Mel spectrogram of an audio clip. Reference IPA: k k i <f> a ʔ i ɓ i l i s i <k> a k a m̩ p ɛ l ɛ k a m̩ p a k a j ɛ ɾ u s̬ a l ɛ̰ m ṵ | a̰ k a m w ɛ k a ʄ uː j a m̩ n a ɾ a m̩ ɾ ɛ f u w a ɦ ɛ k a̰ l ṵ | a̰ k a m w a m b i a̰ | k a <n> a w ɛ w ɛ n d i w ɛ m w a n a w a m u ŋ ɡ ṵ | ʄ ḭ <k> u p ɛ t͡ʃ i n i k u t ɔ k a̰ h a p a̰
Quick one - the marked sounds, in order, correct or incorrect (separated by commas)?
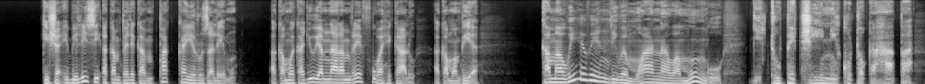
incorrect, incorrect, incorrect, incorrect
